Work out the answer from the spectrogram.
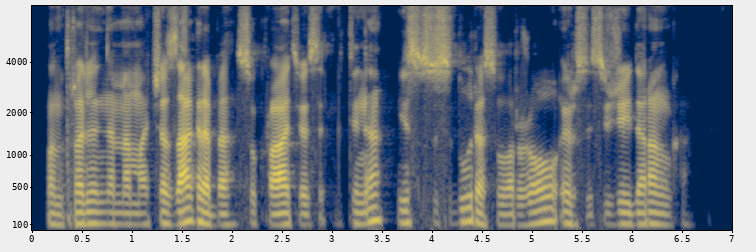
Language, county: Lithuanian, Kaunas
